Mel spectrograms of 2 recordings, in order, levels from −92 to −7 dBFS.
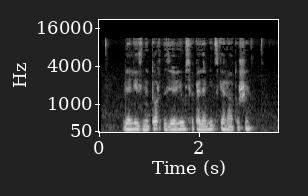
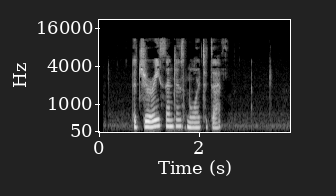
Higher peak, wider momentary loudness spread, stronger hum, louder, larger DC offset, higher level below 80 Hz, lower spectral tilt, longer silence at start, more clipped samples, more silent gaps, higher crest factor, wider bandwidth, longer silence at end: second, -12 dBFS vs -6 dBFS; first, 15 LU vs 12 LU; neither; second, -29 LUFS vs -22 LUFS; neither; first, -52 dBFS vs -74 dBFS; about the same, -5 dB/octave vs -4.5 dB/octave; second, 0.1 s vs 0.65 s; neither; neither; about the same, 18 dB vs 18 dB; about the same, 11.5 kHz vs 11.5 kHz; second, 0.3 s vs 1.3 s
